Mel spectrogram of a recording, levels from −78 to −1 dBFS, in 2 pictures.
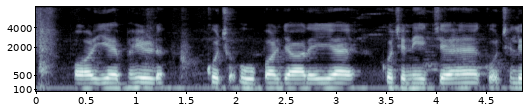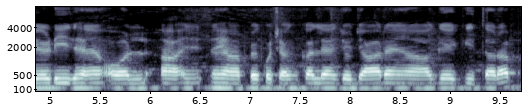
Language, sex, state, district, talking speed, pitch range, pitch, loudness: Hindi, male, Chandigarh, Chandigarh, 165 wpm, 125-135 Hz, 130 Hz, -13 LUFS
